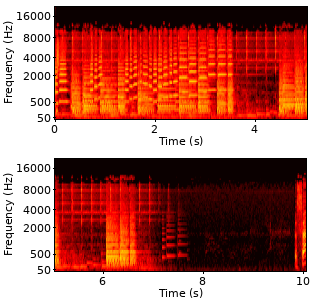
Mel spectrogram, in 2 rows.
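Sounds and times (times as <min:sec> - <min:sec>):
electronic organ notes: 0:00.0 - 0:07.7.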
